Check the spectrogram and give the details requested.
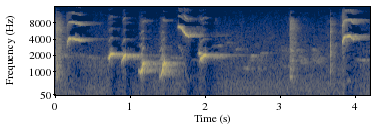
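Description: White-rumped shama singing rich, varied phrases: clear ringing whistles, some sliding down, mixed with quick high chips and sharp rising notes.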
